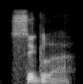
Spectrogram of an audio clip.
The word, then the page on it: cigala: British English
